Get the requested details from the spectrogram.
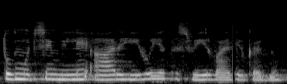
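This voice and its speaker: A woman's voice: on the high side, little pitch movement, vocal fry, slight background noise. A woman voicing a smug, mocking young man who threatens and blackmails. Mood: menacing. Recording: slightly muffled recording.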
